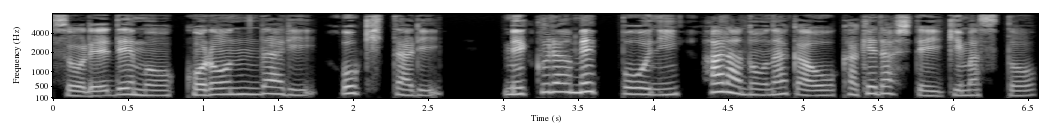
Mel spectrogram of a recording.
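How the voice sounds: Pitch shifts in an ordinary way as a natural reading voice reads against quiet surroundings.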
